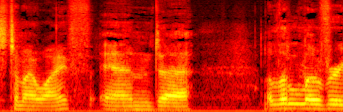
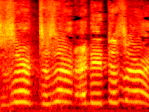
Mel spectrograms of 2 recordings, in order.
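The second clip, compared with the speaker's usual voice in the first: very high, rushed, frantic panic. Retelling a meal out with her, the speaker acts out their own past panic. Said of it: "I'm like panicking at that point".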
